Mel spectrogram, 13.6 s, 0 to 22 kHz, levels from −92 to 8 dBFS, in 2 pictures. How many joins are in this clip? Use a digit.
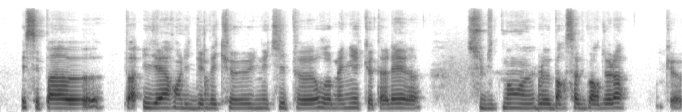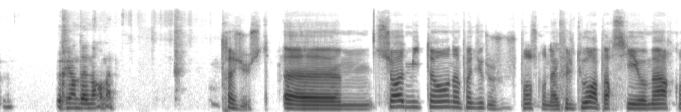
6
